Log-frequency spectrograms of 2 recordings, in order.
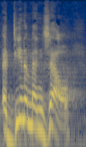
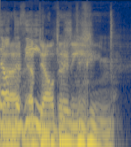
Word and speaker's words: Idina Menzel: The iconic and brilliant Idina Menzel, pronounced exactly as it is spelled, is our Elsa. – Just a throwback to when John Travolta called her what? – Adele Dazeem.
